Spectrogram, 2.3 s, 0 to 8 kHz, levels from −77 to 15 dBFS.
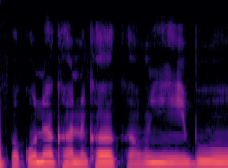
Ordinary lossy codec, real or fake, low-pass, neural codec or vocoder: none; real; 7.2 kHz; none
